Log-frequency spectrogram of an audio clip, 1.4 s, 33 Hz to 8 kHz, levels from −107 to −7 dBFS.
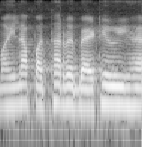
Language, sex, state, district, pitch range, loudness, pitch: Hindi, male, Jharkhand, Garhwa, 150-165 Hz, -15 LUFS, 155 Hz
